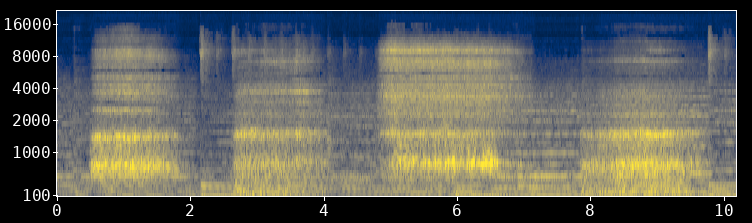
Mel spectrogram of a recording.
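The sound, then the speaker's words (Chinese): Four slow, heavy, eerie breaths coming from the stone river at the center of an altar, each lasting about two seconds, drawing in and out in a steady rhythm. They are breathy and hissing, with a low drone beneath and no talking. “一道道呼吸声。不是来自胡老道和华老众人之口，而是来自祭台中央的石河之中。”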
